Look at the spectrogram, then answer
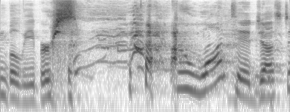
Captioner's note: man laughing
